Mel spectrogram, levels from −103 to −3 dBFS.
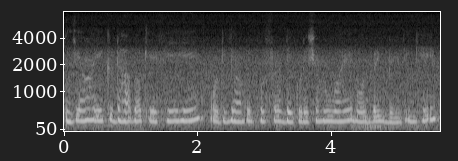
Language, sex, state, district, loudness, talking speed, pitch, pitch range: Hindi, female, Bihar, Begusarai, -35 LUFS, 180 wpm, 260 Hz, 250-265 Hz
